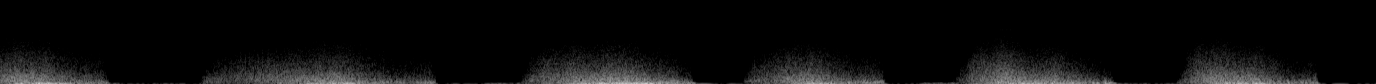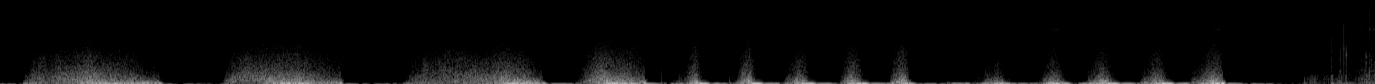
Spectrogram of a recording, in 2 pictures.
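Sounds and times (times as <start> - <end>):
deep ear cleaning whooshes: 0.0 - 1.1, 2.0 - 4.4, 5.2 - 8.8, 9.6 - 11.2, 11.8 - 13.2, 14.0 - 15.4, 16.0 - 17.2, 17.8 - 26.1
sharp rubbing strokes: 20.1 - 26.1.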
